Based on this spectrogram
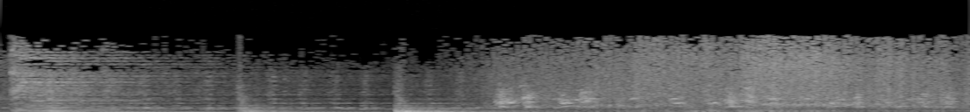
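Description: Dogs bark, yip and whimper in rough weather, with a couple of sharper, louder barks standing out over a constant noisy wash.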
